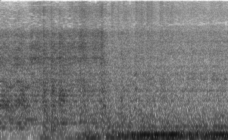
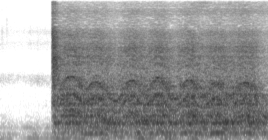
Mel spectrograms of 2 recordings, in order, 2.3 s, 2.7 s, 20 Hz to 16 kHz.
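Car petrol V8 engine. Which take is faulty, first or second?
second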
